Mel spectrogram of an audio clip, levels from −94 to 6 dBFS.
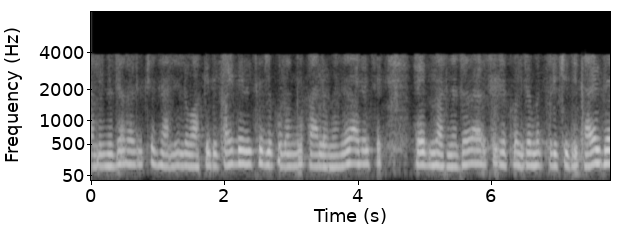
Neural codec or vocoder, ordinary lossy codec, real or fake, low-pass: codec, 16 kHz in and 24 kHz out, 0.6 kbps, FireRedTTS-2 codec; AAC, 16 kbps; fake; 7.2 kHz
